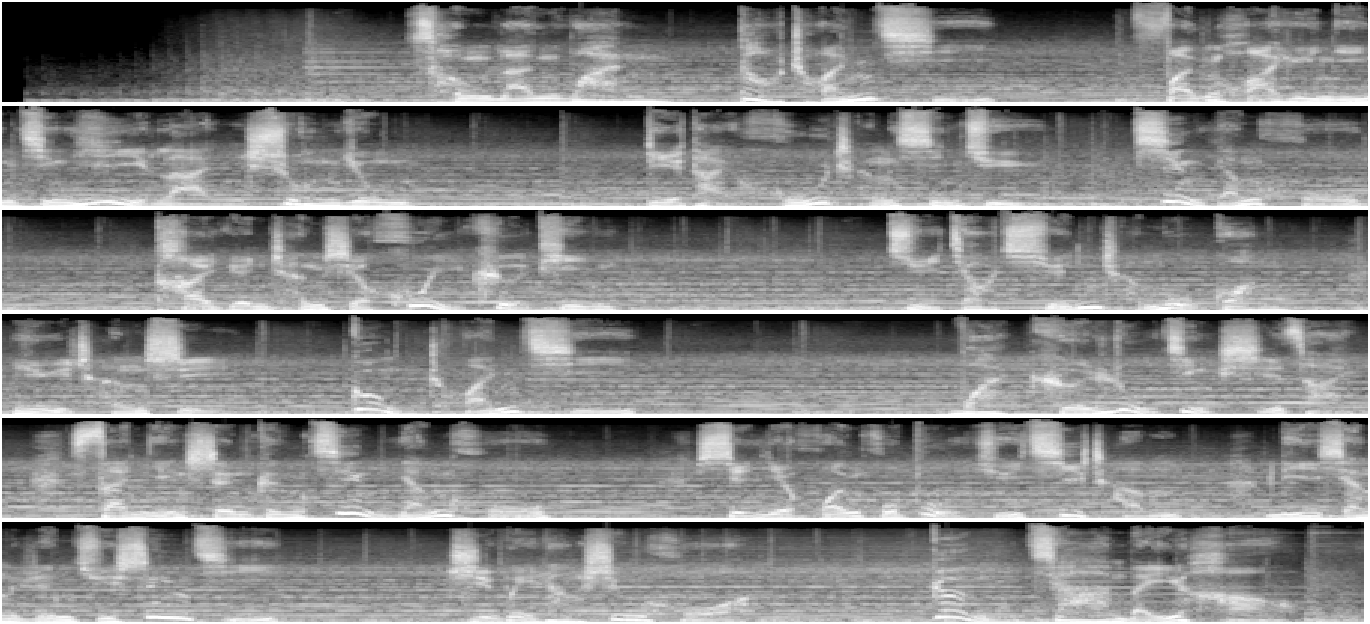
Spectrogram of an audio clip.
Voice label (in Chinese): 男 房产类; 万科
